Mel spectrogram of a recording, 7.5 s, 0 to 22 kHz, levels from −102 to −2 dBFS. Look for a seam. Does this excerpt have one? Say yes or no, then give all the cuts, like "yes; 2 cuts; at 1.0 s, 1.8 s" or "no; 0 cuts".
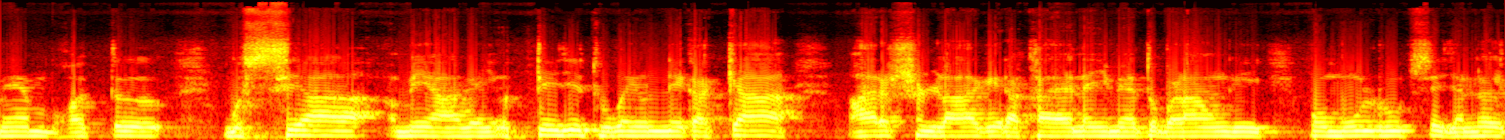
no; 0 cuts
